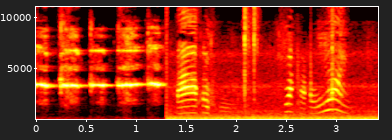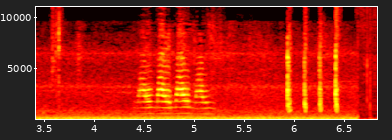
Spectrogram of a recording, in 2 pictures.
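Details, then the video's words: Pet parrot gives a steady electronic beeping like an alarm, then arched whistles, harsh voice-like calls and sharp clicks over a loud low rumble. "The strange sounds made by parrots"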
